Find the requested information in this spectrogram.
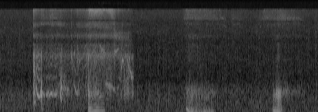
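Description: A few short snorting, rattling breaths from a small dog, about three in under five seconds. Snoring.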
